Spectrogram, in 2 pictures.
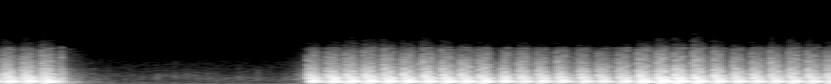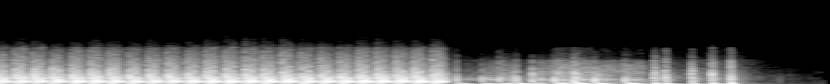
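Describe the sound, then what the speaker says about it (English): Heavy machine guns giving covering fire on a WWII front line, long sustained bursts of rapid fire that are loud and close, then choppier bursts near the end after a brief silence at the start. "Working forward independently under covering fire from heavy weapons."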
